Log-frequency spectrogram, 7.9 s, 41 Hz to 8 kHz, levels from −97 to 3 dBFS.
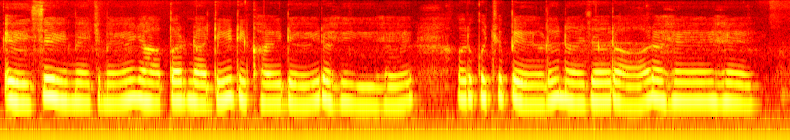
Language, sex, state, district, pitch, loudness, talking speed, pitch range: Hindi, female, Rajasthan, Jaipur, 180 Hz, -16 LUFS, 130 wpm, 170-190 Hz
